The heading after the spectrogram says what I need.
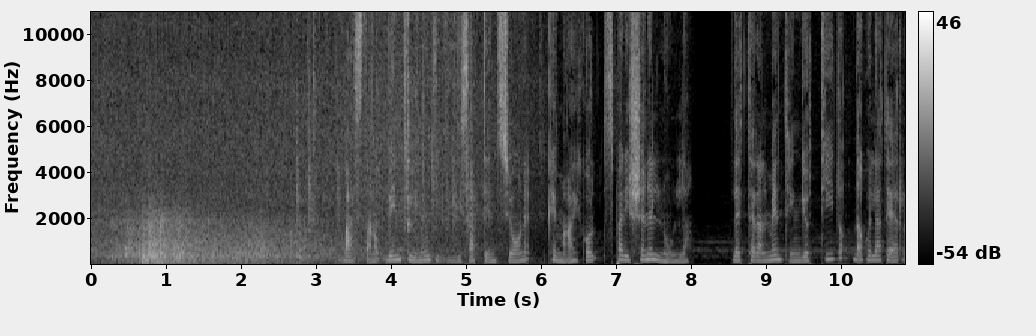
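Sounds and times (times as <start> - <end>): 
steady hiss of rain: 0.0 - 6.1
thunder of an approaching storm over the Zuni Mountains, New Mexico: 0.0 - 6.1
speech: 3.4 - 10.8.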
